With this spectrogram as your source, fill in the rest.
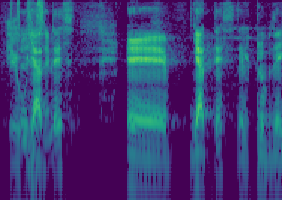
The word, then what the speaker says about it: Yates: Y eh hay un librín de Francis Jates, así se pronuncia, Yates, eh Yates del Club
